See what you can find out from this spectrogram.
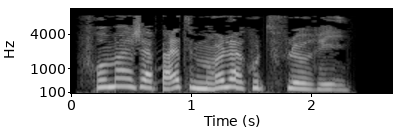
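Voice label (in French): "fromage à pâte molle à croûte fleurie", French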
